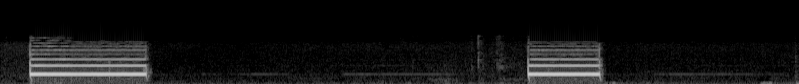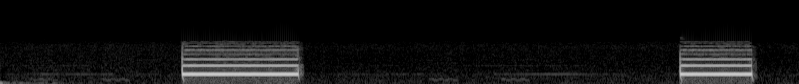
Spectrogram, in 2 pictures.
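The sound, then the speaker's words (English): Ringback tones on a telephone call to Yugoslavia: four loud buzzing rings of uneven length, some short and some long, separated by long quiet gaps. “And that's a phone ringing. A phone ringing in Yugoslavia.”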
